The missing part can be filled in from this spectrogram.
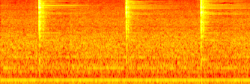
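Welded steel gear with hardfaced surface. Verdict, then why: Intact. Three sharp, high-pitched taps ring briefly on a chipped steel gear that has been welded and heated without overheating, over a steady low hum. The bright ringing shows the hardfaced surface is still intact and the hard face was not damaged.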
